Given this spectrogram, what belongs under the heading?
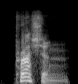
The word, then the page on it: Prussian: British English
